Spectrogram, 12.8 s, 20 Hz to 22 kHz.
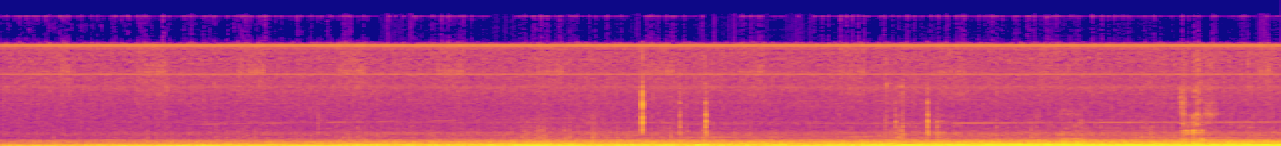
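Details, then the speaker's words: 2007 Subaru Legacy, both front wheel bearings replaced the previous November: on the road a steady droning hum rising with speed, two close tones beating over tyre noise, changing when the wheel is jerked left; worn inner front wheel bearing. "Now, if we take the car, now notice how it changes when we jerk the wheel to the left. So that tells me that's the inner half of your wheel bearing."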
